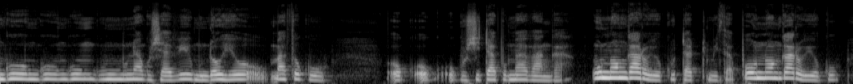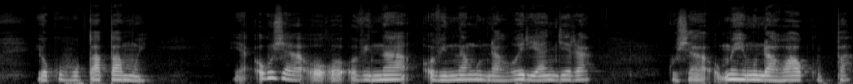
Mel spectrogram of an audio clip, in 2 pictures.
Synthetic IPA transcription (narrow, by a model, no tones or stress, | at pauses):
ŋɡuŋɡuŋɡuŋɡumunak̬uʃaʋimundɔuhɛɔ̰maθɔku | ɔkuʃitapumaβaŋɡa | unɔŋɡaɾɔjɔkutatumisa̰pɔunɔŋɡaɾɔjɔku | jɔkuhupapamwɛ | ja̰ɔ̰kuʃaɔɔʋinaɔ̰ʋinaŋɡundahɔhɛɾiaɲd͡ʒɛɾa | kuʃa̰mwɛhɛŋɡundahɔaɔkupa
